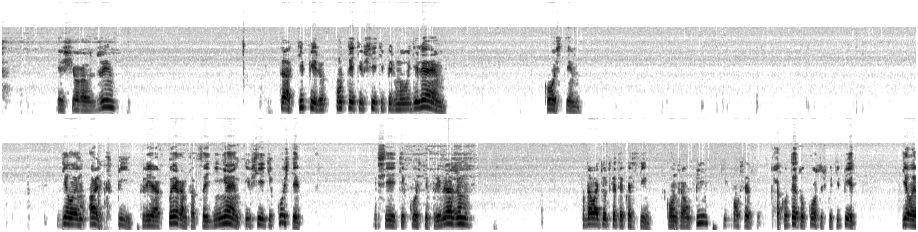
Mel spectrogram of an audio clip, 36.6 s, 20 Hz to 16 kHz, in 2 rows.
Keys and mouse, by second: 1.5 click, 2.7-5.4 middle drag, 5.7 middle click, 7.1 click, 8.2 shift+click, 9.6 shift+click, 11.5 shift+click, 12.4 shift+click, 13.4 shift+click, 14.5 shift+click, 17.2 shift+click, 20.2 alt+p, 22.2-23.4 middle drag, 30.1 shift+click, 31.9 ctrl+p, 33.9 click.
